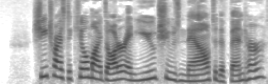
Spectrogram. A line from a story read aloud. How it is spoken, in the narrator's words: spat Xena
